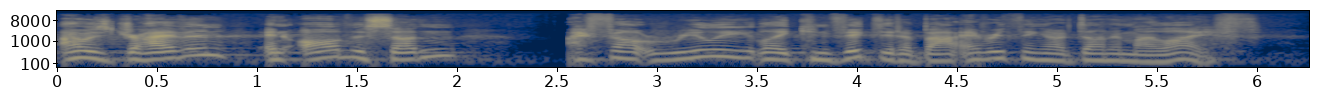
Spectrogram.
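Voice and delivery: put-on crying, tearful speech. Retelling what a recently married man said on the phone, imitating someone crying. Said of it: "he's crying on the phone with me".

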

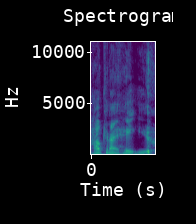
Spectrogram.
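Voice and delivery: ordinary talk, nothing marked

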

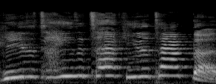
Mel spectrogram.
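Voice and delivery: mock high-pitched scream, tripping over the words. Retelling a dog park quarrel, imitating a woman screaming. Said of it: "The woman starts screaming".

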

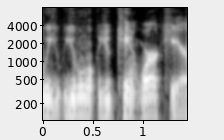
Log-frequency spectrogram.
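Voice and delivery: ordinary talk

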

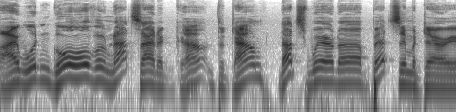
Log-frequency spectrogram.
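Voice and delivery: put-on Maine fisherman accent. Playing a Maine fisherman warning about the town: put-on Maine accent. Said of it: "Where am I from? Maine".

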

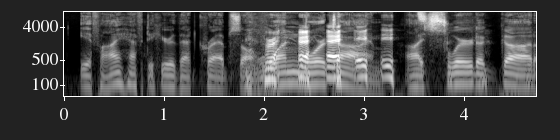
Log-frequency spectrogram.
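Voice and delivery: slow, unhurried, even, deliberate delivery. Retelling what a wife says near him: imitating wife speaking very softly. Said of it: "she says very softly to me".

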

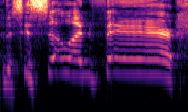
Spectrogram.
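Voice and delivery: very high, very slow, drawn-out wailing. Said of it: "crying out to God".

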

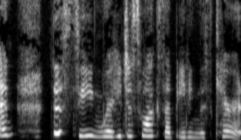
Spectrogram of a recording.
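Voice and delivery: words bubbling through laughter. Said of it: "I literally just start laughing".

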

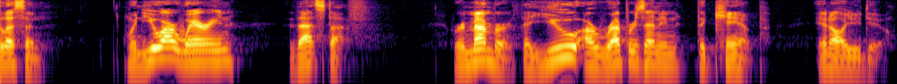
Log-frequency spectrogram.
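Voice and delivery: acted-out low, solemn, dead-serious, no-joking lecturing tone. Recalling what the camp director used to tell them, imitating a deadpan director. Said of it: "he would look at us deadpan, like not joking".

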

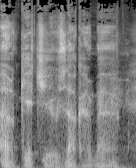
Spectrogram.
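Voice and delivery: very low, deep, dark superhero voice. Repeating the mock threat to Facebook's boss: too Batman-y voice. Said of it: "Mine was too Batman-y".

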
